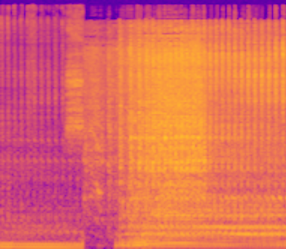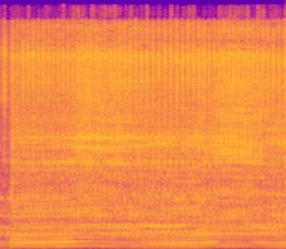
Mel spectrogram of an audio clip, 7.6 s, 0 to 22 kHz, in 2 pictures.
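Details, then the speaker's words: Toyota MR2 Spyder 1ZZ engine, first start after over two months sitting: cranks, catches and settles into a rough idle with hard regular knocking under the engine note; engine blown, being removed. "it's been over two months since this thing was last started and it's gonna sound really bad when it starts"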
